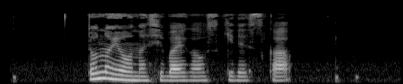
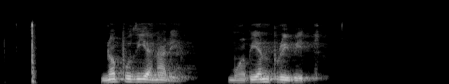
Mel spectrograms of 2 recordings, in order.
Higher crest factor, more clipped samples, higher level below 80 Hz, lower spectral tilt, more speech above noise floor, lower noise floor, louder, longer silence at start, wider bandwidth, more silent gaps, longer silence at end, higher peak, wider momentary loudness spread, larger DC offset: about the same, 18 dB vs 22 dB; neither; second, -68 dBFS vs -60 dBFS; about the same, -4.5 dB/octave vs -5.5 dB/octave; second, 29 dB vs over 69 dB; second, -50 dBFS vs under -90 dBFS; about the same, -22 LUFS vs -23 LUFS; second, 0.15 s vs 0.3 s; first, 11.5 kHz vs 7.8 kHz; second, none vs 0.39-1.00 s, 1.99-2.27 s; second, 0.65 s vs 1.3 s; about the same, -6 dBFS vs -4 dBFS; first, 17 LU vs 12 LU; neither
